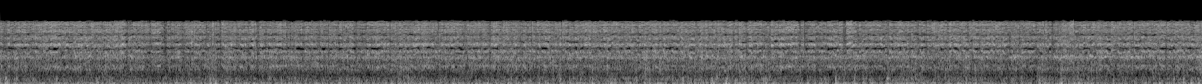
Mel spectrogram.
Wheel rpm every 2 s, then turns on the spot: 220, 230, 230, 220, 220, 210.
none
